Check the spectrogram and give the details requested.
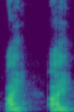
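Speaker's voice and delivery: high, loud, strained stammer; stammering in pain. A narrator's reading. Dwarf stammers under torture before the king, in pain. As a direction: choke on the words as the stone burns.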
